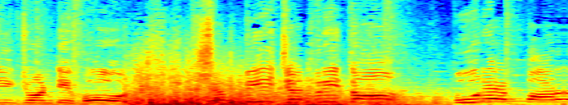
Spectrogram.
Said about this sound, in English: The videos are fiery and a bit odd. Lightning and thunder are badly edited into one video discussing a non-binding referendum campaign for Khalistan.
